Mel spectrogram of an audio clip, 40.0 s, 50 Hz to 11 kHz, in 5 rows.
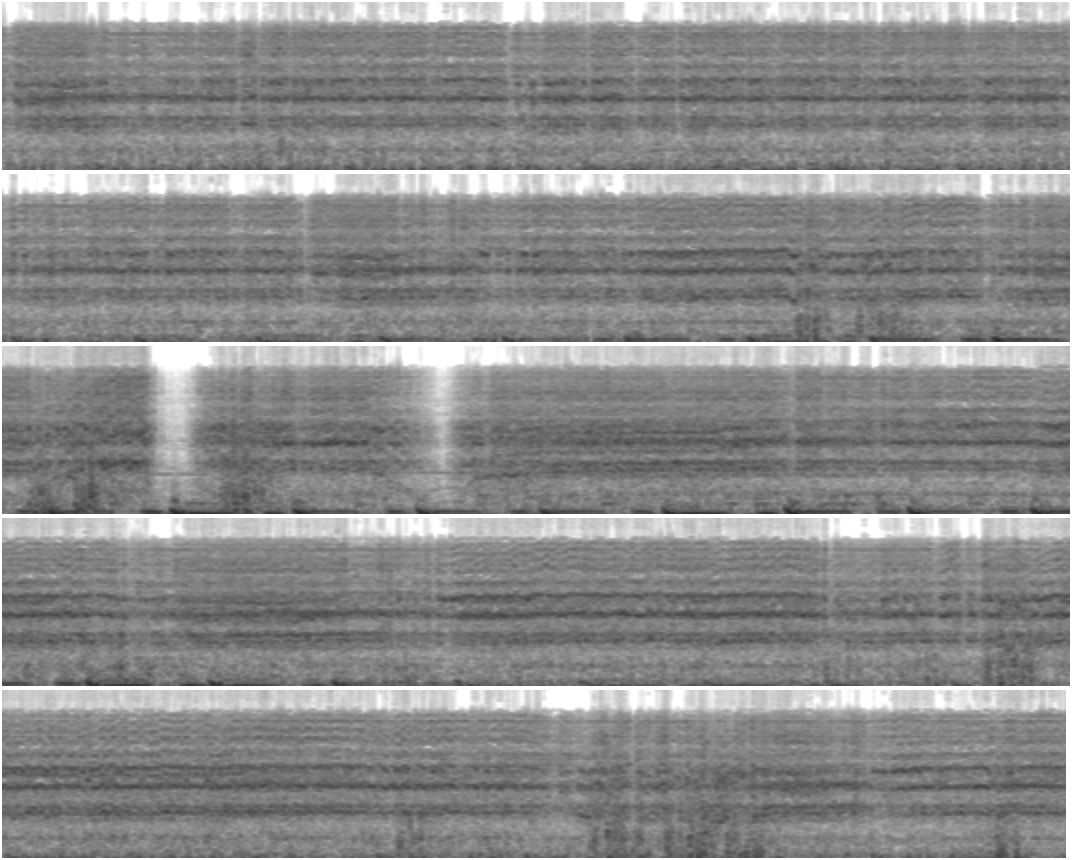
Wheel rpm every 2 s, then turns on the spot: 220, 240, 230, 230, 230, 220, 230, 230, 180, 140, 200, 230, 220, 220, 230, 230, 210, 230, 210, 220.
none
